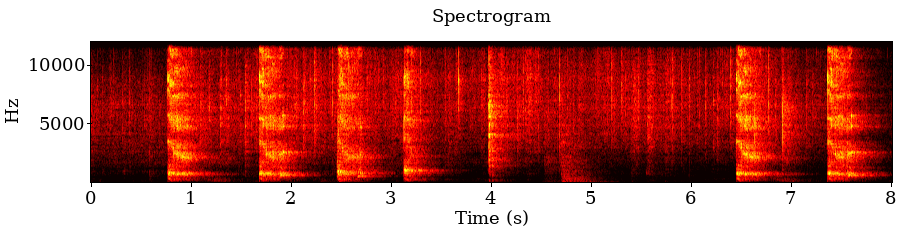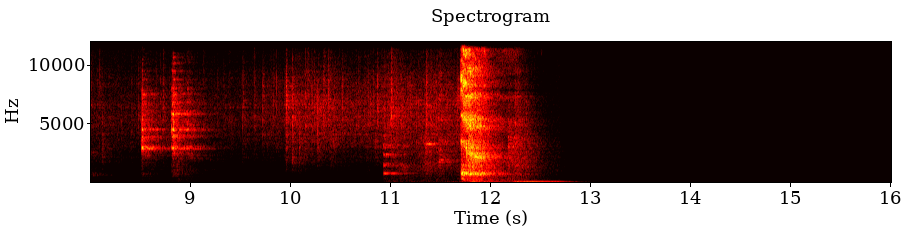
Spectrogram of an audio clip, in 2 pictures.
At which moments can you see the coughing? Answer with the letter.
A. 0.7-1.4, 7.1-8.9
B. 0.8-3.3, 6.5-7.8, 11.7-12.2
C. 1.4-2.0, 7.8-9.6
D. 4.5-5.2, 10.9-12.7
B.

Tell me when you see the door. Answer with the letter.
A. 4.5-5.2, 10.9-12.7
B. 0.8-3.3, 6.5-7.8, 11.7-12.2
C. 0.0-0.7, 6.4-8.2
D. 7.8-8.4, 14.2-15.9
A.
